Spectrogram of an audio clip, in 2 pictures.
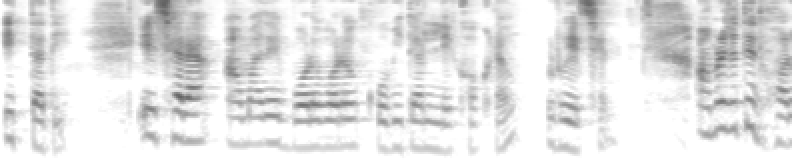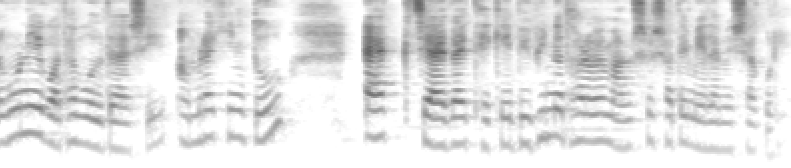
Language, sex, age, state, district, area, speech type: Bengali, female, 45-60, West Bengal, Purba Bardhaman, urban, spontaneous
